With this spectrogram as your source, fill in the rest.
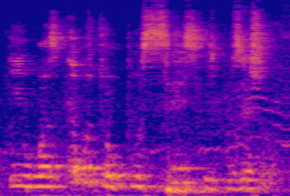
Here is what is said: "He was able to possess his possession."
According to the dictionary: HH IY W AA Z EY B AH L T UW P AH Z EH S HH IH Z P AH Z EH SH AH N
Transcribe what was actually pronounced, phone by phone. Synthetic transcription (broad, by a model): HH IY W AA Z EY B AH L T UW P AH S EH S HH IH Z P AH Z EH SH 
